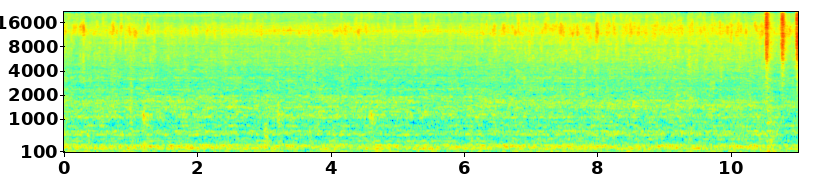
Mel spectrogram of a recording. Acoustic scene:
kitchen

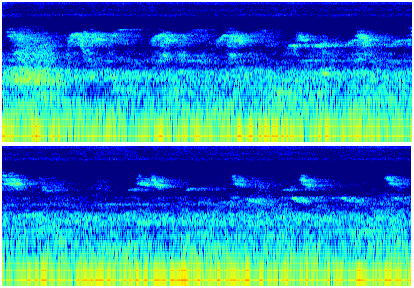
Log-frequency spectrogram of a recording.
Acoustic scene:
park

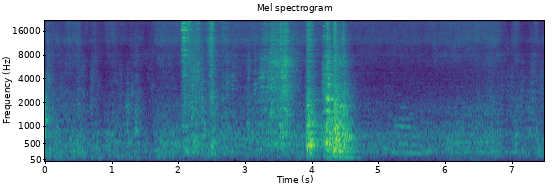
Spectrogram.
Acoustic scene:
kitchen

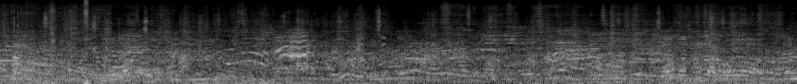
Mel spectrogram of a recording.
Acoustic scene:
park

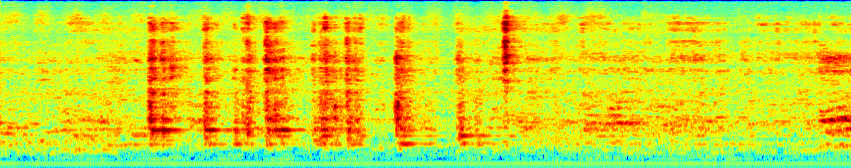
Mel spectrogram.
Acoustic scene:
cafe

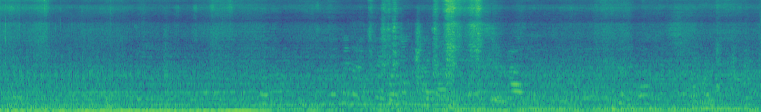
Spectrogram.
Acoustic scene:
bus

